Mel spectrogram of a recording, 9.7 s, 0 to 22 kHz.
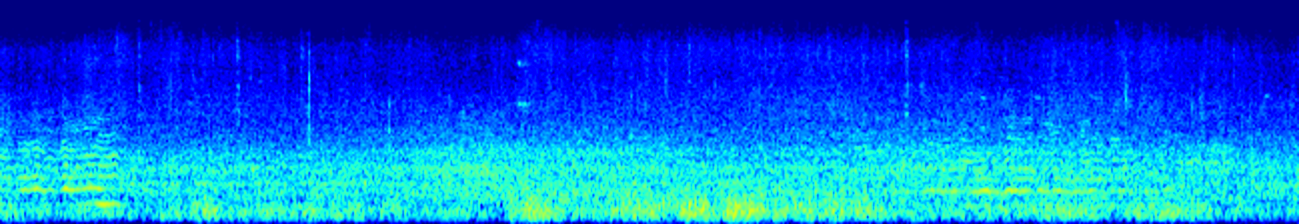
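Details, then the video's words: Wild bees in a nature field recording: a steady, dense droning hum with low buzzing tones that waver and slide as insects fly close and away, over constant broad background noise. "WILDBEES (1) / FIELD RECORDING / ONLY NATURE SOUNDS"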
